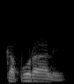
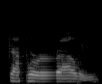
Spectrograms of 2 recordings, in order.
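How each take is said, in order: First: The name is said with Italian pronunciation. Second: The name is said with English pronunciation. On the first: "it's an Italian last name" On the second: "They pronounce the E for whatever reason"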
